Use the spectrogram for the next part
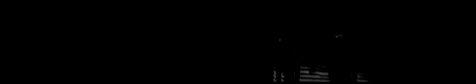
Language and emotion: Russian, neutral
